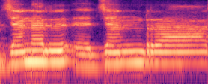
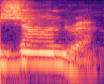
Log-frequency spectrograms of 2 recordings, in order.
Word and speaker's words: genre: uh where it's like we said genre Genera some other way somewhere there are so many ways it is said actually it should be genre Jean we don't have that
